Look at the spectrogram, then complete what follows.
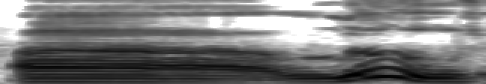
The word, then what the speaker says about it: Louvre: Louvre is Louvre is pronounced Louvre.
